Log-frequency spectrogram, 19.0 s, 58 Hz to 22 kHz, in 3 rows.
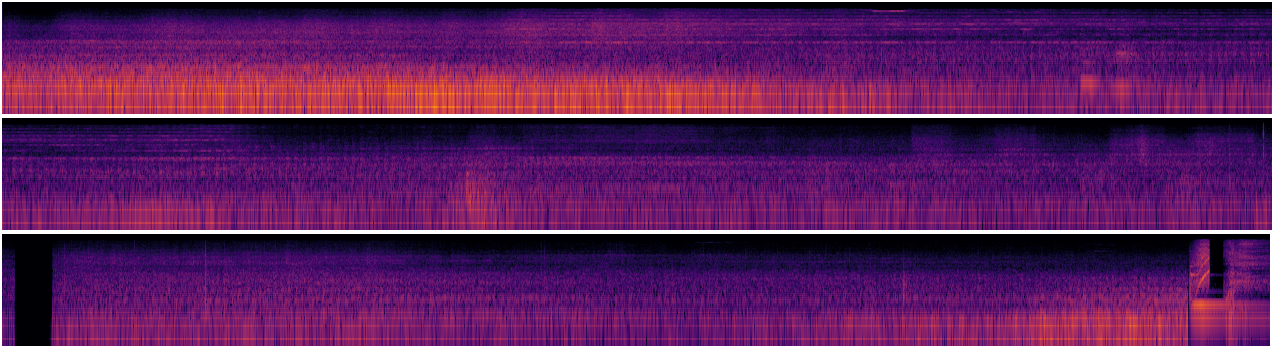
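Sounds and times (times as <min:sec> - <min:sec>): tyres hissing on wet road: 0:00.0 - 0:03.6, 0:09.0 - 0:16.6
tram passing: 0:00.0 - 0:18.7.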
